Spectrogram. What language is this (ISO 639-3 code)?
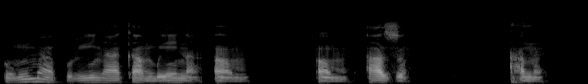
ibo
